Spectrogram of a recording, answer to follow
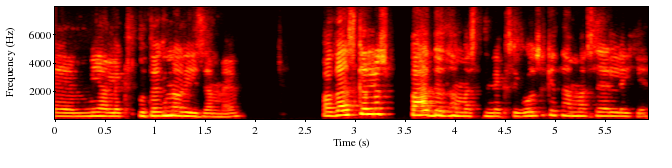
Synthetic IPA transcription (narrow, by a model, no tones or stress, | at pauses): mɲɐle̞ksi̥puðe̞ɣno̞ɾizɐme̞ | o̞ðɐskɐlo̞spɐnd̪ɐθɐmɐst̪ine̞ksiɣusice̞θɐmɐse̞le̞ʝe̞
